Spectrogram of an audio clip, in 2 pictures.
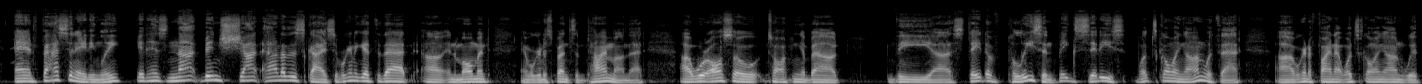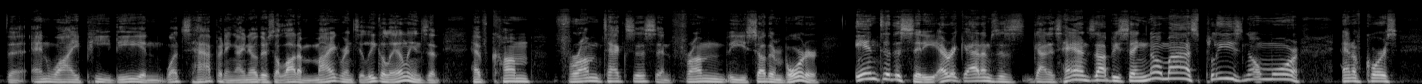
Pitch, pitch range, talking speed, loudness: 130 Hz, 110-155 Hz, 215 wpm, -24 LUFS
